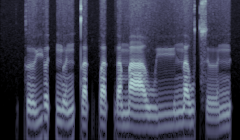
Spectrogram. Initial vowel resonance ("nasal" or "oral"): oral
